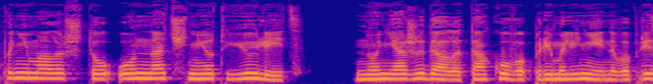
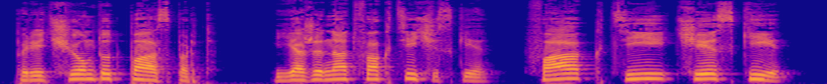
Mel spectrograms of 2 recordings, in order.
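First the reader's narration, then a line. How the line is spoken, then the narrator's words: Loud, syllable by syllable. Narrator (Russian): Произнес он громко и по слогам, совершенно не стесняясь того, что говорит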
